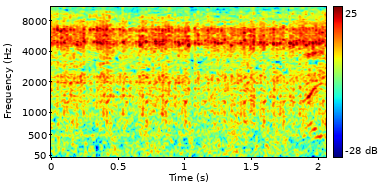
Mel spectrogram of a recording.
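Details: 2000 Dodge Ram 2nd-gen Cummins diesel after bypassing AC compressor pulley with 65" non-AC serpentine belt: steady, even low idle clatter, no belt chirp or wobble noise; tensioner steady, ample clearance; normal diesel idle.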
